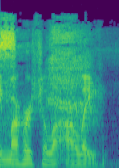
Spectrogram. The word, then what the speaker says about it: Mahershala Ali: I'll see you tomorrow morning on the WGN-TV Morning News with Mahershala Ali and Viggo Mortensen. Guys, I'm excited about talking with them, but I'm just so proud that I can finally, after 2 years, pronounce the name Mahershala Ali.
